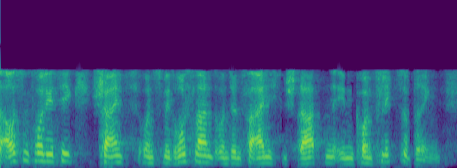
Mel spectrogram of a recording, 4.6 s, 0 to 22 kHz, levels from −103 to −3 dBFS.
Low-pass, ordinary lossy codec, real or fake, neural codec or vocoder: 7.2 kHz; AAC, 16 kbps; real; none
